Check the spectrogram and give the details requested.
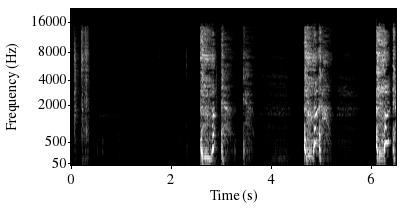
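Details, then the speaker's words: An adult woman with a cough she has had since 31 December gives about eight clusters of harsh coughs with brief quiet gaps while doing her makeup in a quiet room; cough. "Bon, c'est rien de bien méchant, mais quand on tousse comme ça, c'est pas tellement agréable pour vous qui écoutez la vidéo de l'autre côté, quoi."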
